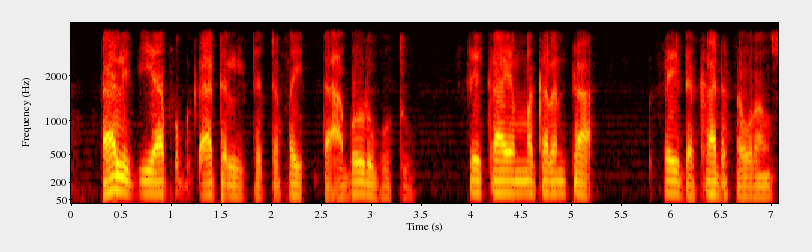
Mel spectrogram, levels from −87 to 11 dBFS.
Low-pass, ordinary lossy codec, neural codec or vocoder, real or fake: 3.6 kHz; none; codec, 44.1 kHz, 7.8 kbps, DAC; fake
